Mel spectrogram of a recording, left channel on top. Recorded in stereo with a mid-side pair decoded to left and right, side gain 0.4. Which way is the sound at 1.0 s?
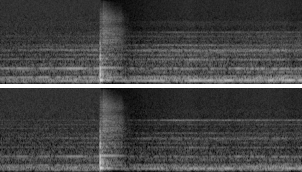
5° right.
